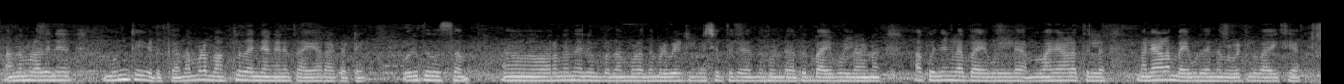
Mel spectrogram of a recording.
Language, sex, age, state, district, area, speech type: Malayalam, female, 45-60, Kerala, Thiruvananthapuram, rural, spontaneous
